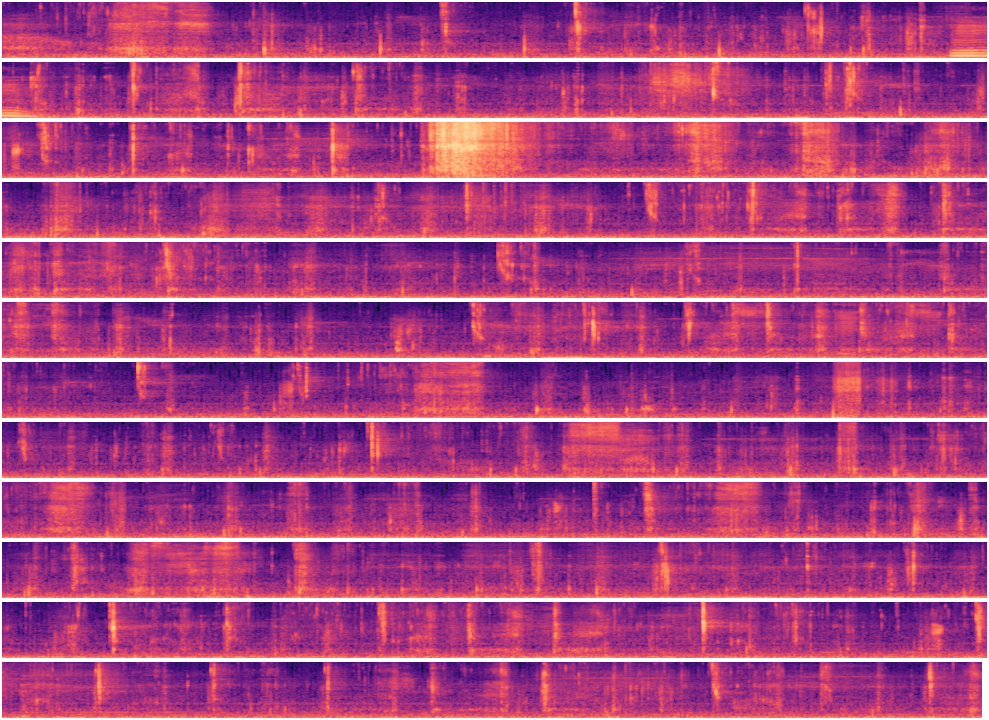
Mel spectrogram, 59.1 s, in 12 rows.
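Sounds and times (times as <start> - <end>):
person chewing and crunching: 0.0 - 59.0.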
